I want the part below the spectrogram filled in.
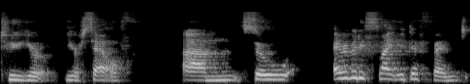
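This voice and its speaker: A woman speaks in a somewhat breathy voice with a Scottish accent. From Scotland. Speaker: doctor, menopause specialist. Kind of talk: interview.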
